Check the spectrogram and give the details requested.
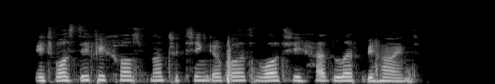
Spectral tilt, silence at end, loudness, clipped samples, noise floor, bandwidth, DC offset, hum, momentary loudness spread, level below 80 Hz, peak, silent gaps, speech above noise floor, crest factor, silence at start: -9.5 dB/octave; 0.8 s; -21 LUFS; under 0.1%; -76 dBFS; 6.2 kHz; under 0.1%; none; 6 LU; -58 dBFS; -2 dBFS; none; 56 dB; 18 dB; 0.35 s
